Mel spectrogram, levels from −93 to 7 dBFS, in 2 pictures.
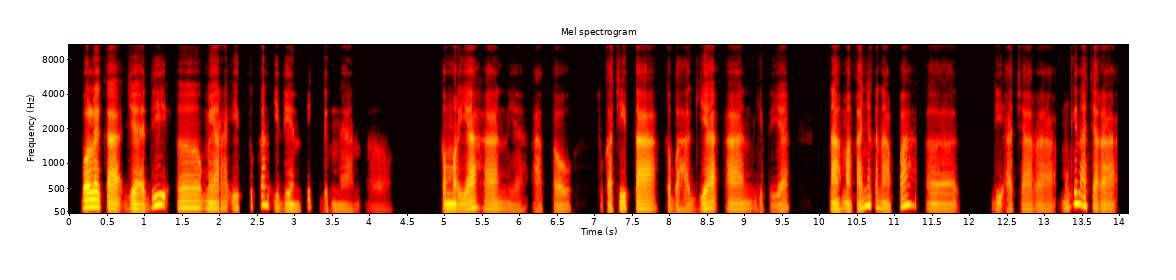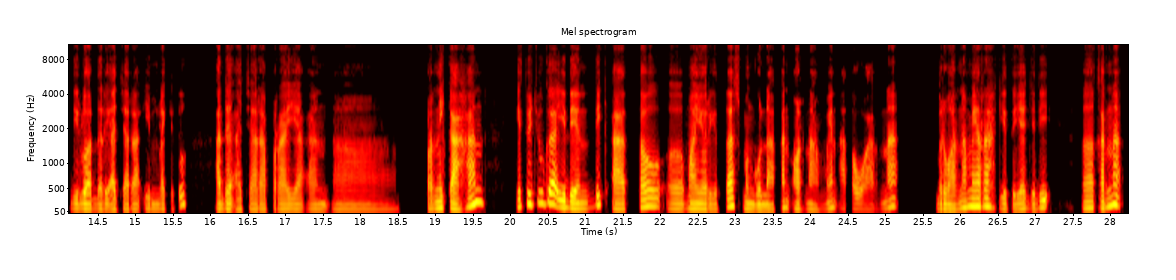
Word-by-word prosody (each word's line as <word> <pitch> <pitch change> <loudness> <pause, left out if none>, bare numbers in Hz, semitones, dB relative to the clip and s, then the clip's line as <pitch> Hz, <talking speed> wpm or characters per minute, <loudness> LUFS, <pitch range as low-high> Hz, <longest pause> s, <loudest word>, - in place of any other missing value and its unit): Boleh, 140 +2 +9
Kak, 110 -3 +4
jadi, 110 - +3
eee, 125 0 +2
merah 115 0 +1
itu 115 +5 -7
kan 180 -1 -1
identik 105 +3 -4
dengan, 90 -2 -11
eee, 90 -1 -20 0.7
kemeriahan 105 +2 +3
ya, 90 +2 -14
atau 90 0 -7 0.3
sukacita, 110 -2 +1
kebahagiaan, 105 +3 -1
gitu 95 -1 -15
ya. 100 +4 -3 0.6
Nah 110 - +7
makanya 110 - +1
kenapa, 145 - -1
eee, 100 -1 -4 0.4
di 110 +1 -6
acara, 95 -2 -5
mungkin 170 - +1
acara 100 -9 0 0.2
di 105 -1 -6
luar 100 -1 +4
dari 100 0 -5
acara 100 +1 -3
Imlek 100 -1 -8
itu, 180 +4 -4 0.4
ada 105 +1 +1
acara 95 0 -5
perayaan, 95 -1 -5 0.2
eee, 95 0 -13 0.5
pernikahan, 120 - +4 0.5
itu 150 +7 +1 0.2
juga 205 -6 +7
identik 125 +6 +3
atau, 140 +9 +2
eee, 105 -2 -3
mayoritas 105 - +1
menggunakan 95 +3 -2
ornamen 105 +2 -5
atau 105 -3 -7
warna, 105 - -4 0.5
berwarna 105 +6 0
merah 155 -1 +5
gitu 100 -3 -5
ya, 105 - +1
jadi, 110 +5 -1 0.5
eee, 125 +1 +1
karena, 165 +10 +3
105 Hz, 115 wpm, -29 LUFS, 95-120 Hz, 0.7 s, Boleh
